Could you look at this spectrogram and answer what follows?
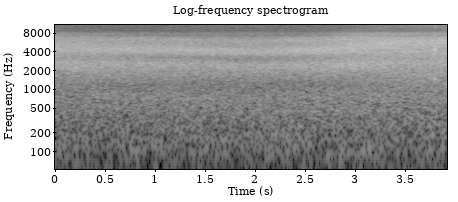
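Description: Ethipothala waterfall gives off a steady, dense roar of falling water that stays even and unbroken throughout, with no voices.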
